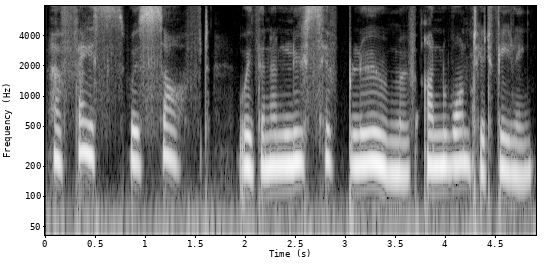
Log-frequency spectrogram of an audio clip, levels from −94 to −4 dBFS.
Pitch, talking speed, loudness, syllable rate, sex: 205 Hz, 135 wpm, -16 LUFS, 3.9 syllables/s, female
